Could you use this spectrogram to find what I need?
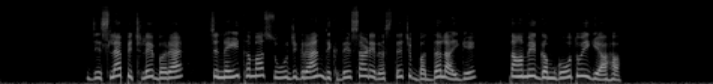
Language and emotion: Dogri, sad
